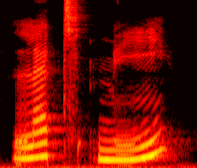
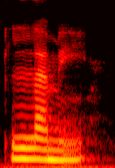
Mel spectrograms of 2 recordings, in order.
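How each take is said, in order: First: Both words are said fully and separately. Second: The words are run together into one word.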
